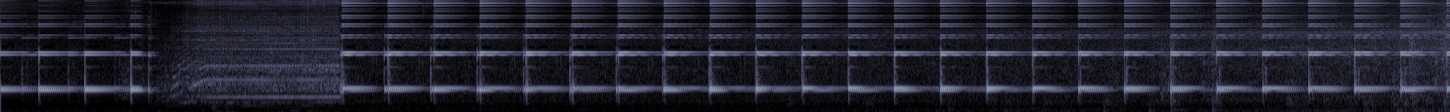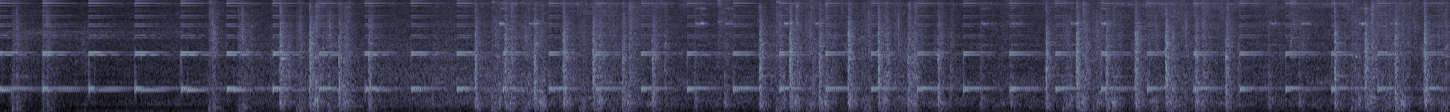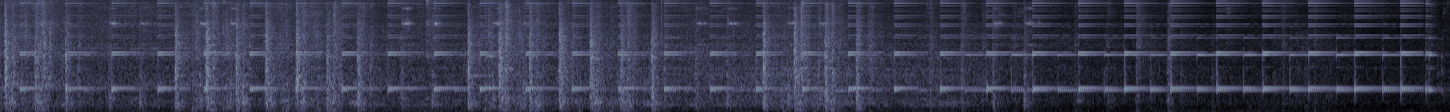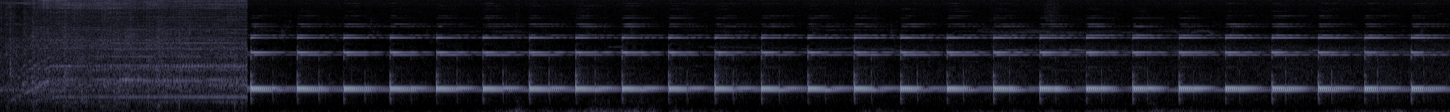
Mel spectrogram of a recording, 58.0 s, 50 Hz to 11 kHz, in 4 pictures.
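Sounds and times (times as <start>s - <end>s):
train wheels clattering: 0.0s - 46.0s
level crossing warning bell: 0.0s - 58.0s.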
